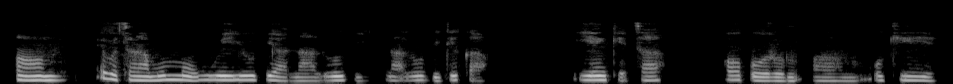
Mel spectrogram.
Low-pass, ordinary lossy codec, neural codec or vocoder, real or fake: 7.2 kHz; MP3, 32 kbps; none; real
